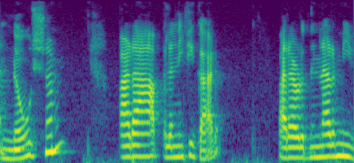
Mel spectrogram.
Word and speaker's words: Notion: así que se llama Notion, o en español o sea, si la pronunciara como español, Notion, como N-O-T-I-O-N.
